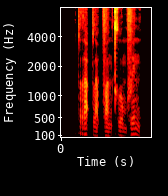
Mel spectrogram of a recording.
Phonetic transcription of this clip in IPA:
pra˥˩ʔpla˨˩p̚fa˨˩n kʰlo˩˦m fe˥˩n

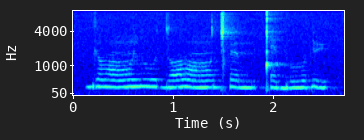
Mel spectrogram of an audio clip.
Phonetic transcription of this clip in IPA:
ɡylˠõːʎuː do lˠõːǀʰø myǃebuːɗy

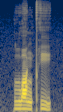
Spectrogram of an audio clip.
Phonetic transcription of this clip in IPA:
lwɑ˥˧ŋpʰi˥˩

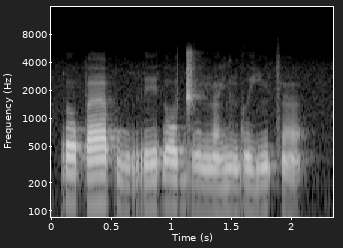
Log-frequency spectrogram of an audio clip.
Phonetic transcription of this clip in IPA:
ɾɔ˦˨paː˦puː˨ reː˦ɗɔ˦ d͡ʒoː˨ŋã˨ɣĩ˨ɡʷeː˨ jĩ˦t͡sã˨

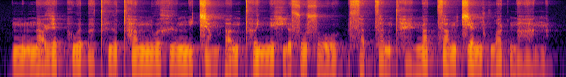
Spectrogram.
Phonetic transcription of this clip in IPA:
mə̰˧˨mna̰ː˧˨ɣɛ˦˥t̚ hu˧ə̯ʔə̤ː˨˩t̪ʰɨ˨˦ə̯ t̪ʰa˨˦mɲu˧ə̯xɨ˧ə̯ ŋi˨˦ t͡ɕa̤˨˩mʔa̰˧˥n t̪ʰə˧jŋe˧ xḭ˧˨ə̯so˧so˧˩˨ | sa˨˩t̚sa̰˧˨nt̪ʰɛ̤˨˩ ŋa˦˥t̚sa˨˦m t͡ɕɛ˧n kwa˨˩k̚na̤˨˩ŋ

